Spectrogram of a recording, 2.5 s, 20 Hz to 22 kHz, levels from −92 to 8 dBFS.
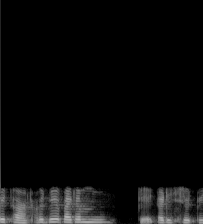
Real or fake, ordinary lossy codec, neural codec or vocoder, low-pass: fake; none; autoencoder, 22.05 kHz, a latent of 192 numbers a frame, VITS, trained on one speaker; 3.6 kHz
